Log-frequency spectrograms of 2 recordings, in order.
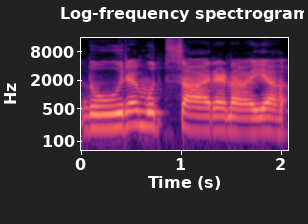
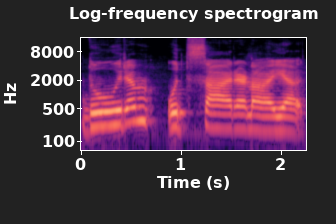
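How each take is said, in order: First: The two words are run together. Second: The two words are said separately.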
